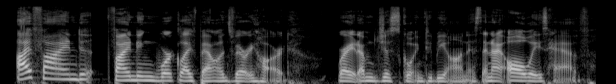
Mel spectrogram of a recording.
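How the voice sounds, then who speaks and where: A woman speaks at a moderate pace in a normal speaking voice, fairly low in pitch with lively intonation. The recording is very clean with a silent background. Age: 40s. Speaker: healthcare executive. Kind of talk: interview.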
